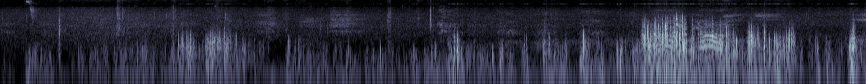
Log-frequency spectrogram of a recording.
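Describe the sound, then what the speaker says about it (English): Strong wind buffets the microphone on a rocky mountain summit in Maine above a pond, a steady roaring rush with louder gusts toward the end, and a person talks through it. "I'm gonna get out of this wind and keep going."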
